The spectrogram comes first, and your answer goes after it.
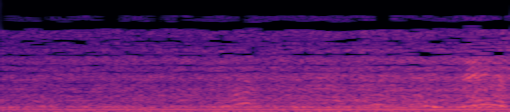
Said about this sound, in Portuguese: Pô, isso aí é avião, hein? Não é avião?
